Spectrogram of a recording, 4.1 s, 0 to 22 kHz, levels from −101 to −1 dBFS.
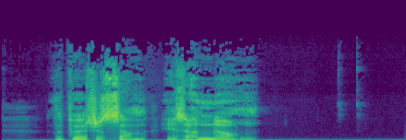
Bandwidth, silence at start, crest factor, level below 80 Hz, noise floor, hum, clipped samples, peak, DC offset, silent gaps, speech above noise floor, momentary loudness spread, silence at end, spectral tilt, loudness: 16 kHz; 0.55 s; 22 dB; -48 dBFS; -55 dBFS; none; under 0.1%; -2 dBFS; under 0.1%; none; 34 dB; 20 LU; 1.5 s; -2.5 dB/octave; -19 LUFS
